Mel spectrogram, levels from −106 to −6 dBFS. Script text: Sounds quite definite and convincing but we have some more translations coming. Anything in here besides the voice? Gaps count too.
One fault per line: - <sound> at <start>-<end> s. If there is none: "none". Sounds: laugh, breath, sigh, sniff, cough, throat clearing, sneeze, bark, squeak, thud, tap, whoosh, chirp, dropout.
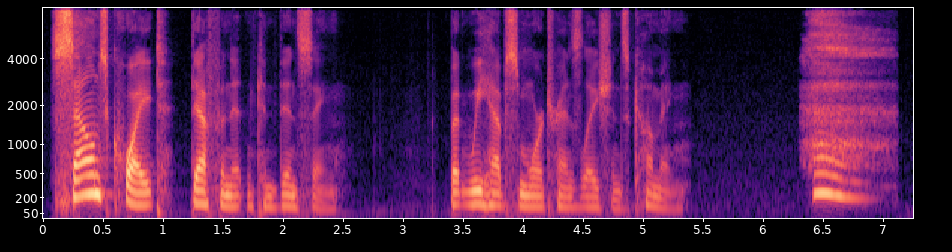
- sigh at 6.3-7.1 s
